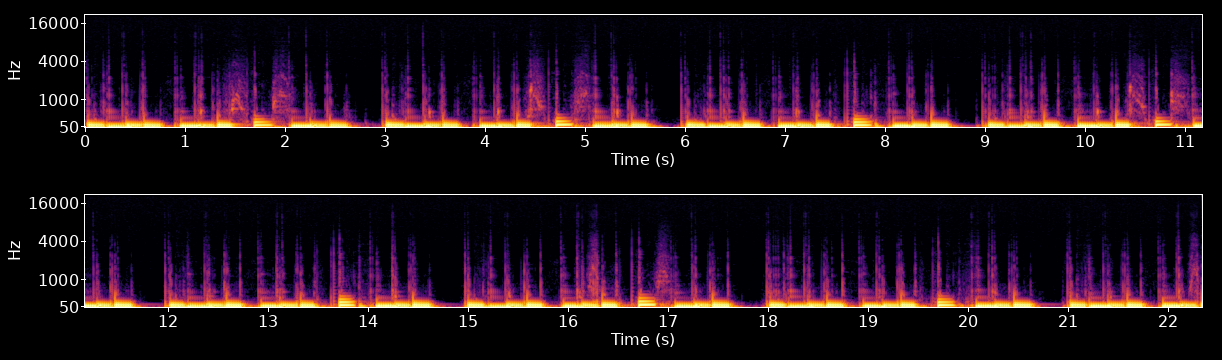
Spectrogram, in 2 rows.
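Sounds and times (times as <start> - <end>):
electric bass loop in B flat minor: 0.0 - 22.3.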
